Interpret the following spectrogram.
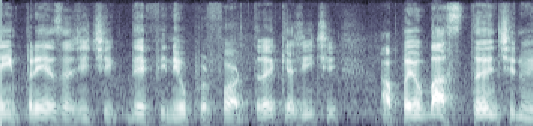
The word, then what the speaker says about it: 4Truck: né filmando fotografando e corrigindo geral daqui na pronúncia Aliás quando montei a empresa a gente definiu por fortrek a gente apanhou bastante no início até que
